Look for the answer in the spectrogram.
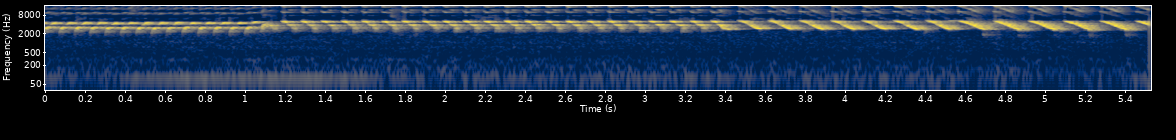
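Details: Female European goldfinch begging food from a canary: a steady high buzzy trill for the first seconds, then a rapid run of short, sharp, repeated chirps sweeping upward, about three per second, loud and close.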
